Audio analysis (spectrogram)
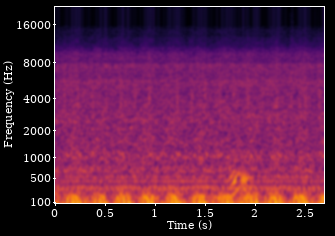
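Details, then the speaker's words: Chevy Tahoe at operating temperature, before an engine flush: low, even idle pulsing about 4 per second with no sharp knocks, quieter than when cold. Owner suspects the oil pickup tube clogs when cold. "So the engine's up to temp, and as you can hear, it got a little quieter."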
